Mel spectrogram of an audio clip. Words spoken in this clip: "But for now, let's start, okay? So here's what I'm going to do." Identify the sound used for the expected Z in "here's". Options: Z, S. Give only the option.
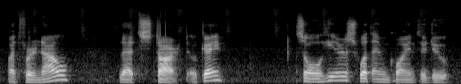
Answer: S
